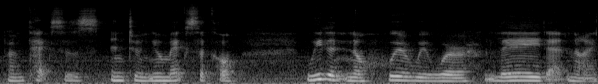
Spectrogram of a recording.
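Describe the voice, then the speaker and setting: Over noticeable background noise, a woman with an American accent speaks very slowly in a fairly low, monotone, flat voice. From Navajo Nation, American Southwest. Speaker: former Navajo Council secretary. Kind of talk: interview answer.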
